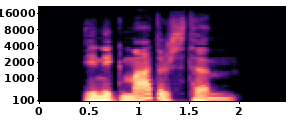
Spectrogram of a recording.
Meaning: strong dative masculine/neuter singular superlative degree of enigmatisch
- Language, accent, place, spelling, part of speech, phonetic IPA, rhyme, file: German, Germany, Berlin, enigmatischstem, adjective, [enɪˈɡmaːtɪʃstəm], -aːtɪʃstəm, De-enigmatischstem.ogg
